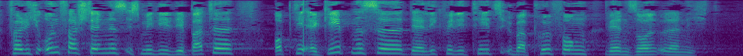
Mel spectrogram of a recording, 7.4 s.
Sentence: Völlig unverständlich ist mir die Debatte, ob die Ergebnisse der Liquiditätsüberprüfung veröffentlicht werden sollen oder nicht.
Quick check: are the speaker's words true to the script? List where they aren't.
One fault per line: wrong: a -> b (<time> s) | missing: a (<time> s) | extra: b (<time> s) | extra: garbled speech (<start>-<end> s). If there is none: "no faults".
missing: veröffentlicht (5.9 s)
